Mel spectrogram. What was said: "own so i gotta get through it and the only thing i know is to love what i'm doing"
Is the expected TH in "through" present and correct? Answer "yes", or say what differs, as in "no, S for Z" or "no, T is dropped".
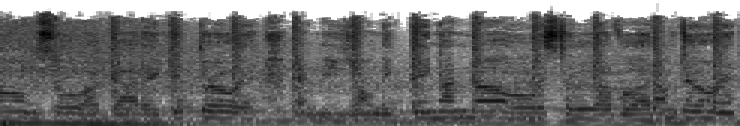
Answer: yes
